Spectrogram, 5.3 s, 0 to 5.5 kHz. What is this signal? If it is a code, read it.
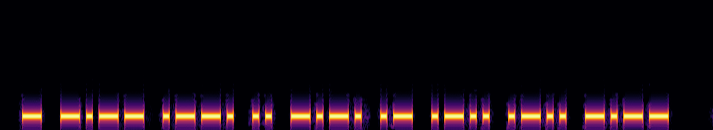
Morse code, heard as a keyed tone, about 25 wpm, 600 Hz. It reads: TYPICALLY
